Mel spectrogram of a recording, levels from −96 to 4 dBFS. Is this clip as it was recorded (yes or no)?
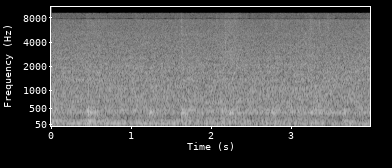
yes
